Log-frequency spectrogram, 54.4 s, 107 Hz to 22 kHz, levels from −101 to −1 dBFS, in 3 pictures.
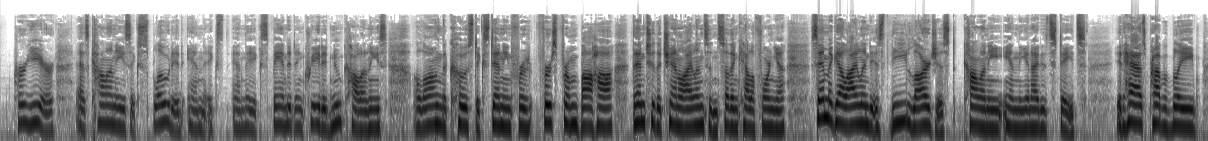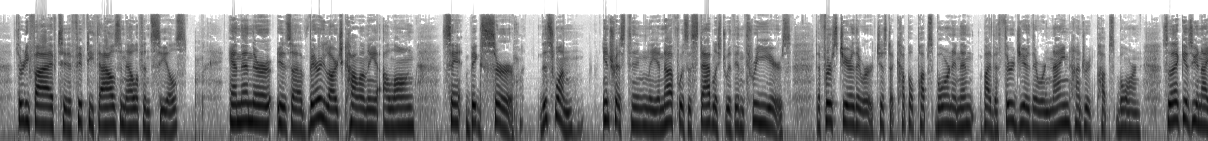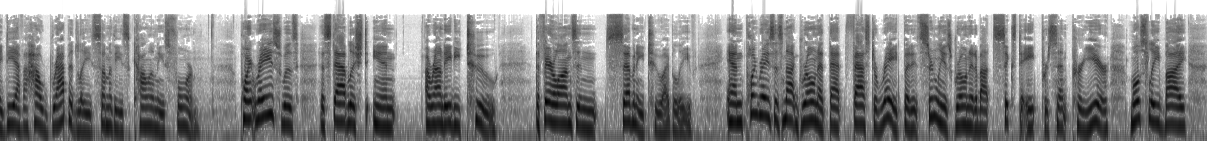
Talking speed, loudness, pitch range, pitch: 160 wpm, -13 LUFS, 175-210 Hz, 190 Hz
